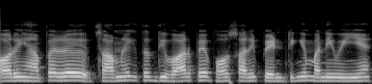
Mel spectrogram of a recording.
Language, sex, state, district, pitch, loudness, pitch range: Hindi, female, Odisha, Malkangiri, 170 Hz, -16 LUFS, 160-180 Hz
